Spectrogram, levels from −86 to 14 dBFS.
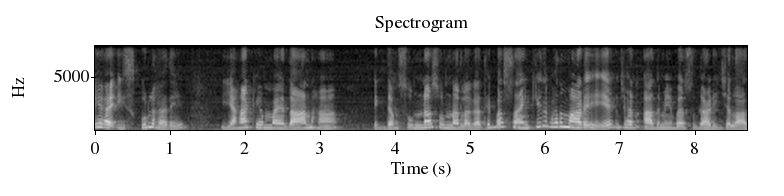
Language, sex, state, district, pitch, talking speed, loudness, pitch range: Chhattisgarhi, female, Chhattisgarh, Rajnandgaon, 255 Hz, 170 wpm, -17 LUFS, 225-285 Hz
